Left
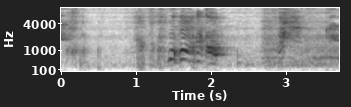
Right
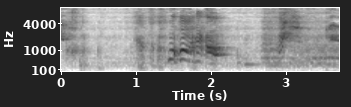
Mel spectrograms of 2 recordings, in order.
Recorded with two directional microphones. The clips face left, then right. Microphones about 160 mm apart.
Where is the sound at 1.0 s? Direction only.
20° left (ahead or behind).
